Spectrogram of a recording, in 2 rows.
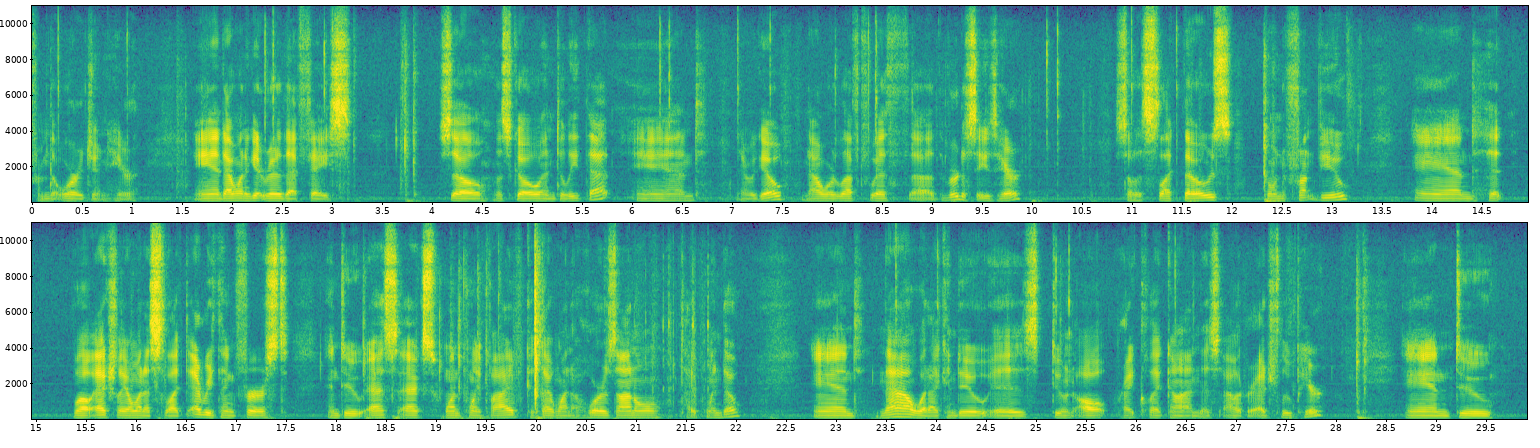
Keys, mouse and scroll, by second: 0.2 middle click, 2.2 click, 2.9 right click, 3.9 Delete, 6.9 middle click, 8.2 click, 10.2 alt+right click, 10.9 middle click, 12.2 KP_1, 15.9 a, 16.4 a, 18.4 s, 23.7 middle click, 25.4 alt+right click, 26.4 middle click, 28.4 KP_1.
